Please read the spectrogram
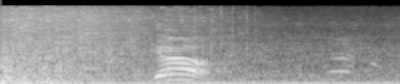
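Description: The tail of a loud crash of shattering glass and breaking debris, dying away over the first half second. About a second in comes a man's short groaning cry.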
